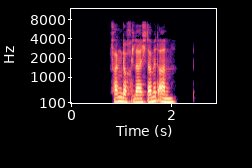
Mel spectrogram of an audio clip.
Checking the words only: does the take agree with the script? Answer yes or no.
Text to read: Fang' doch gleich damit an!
yes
